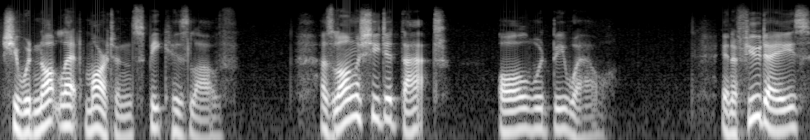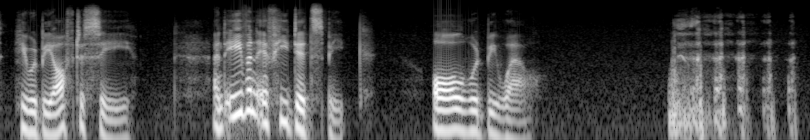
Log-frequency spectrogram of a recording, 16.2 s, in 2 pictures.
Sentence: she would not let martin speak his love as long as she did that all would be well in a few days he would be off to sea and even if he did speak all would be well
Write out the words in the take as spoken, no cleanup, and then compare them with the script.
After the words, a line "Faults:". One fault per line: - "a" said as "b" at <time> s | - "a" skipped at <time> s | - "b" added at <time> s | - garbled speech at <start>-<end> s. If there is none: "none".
she would not let martin speak his love as long as she did that all would be well in a few days he would be off to sea and even if he did speak all would be well
Faults:
none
